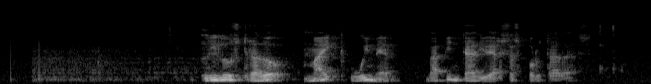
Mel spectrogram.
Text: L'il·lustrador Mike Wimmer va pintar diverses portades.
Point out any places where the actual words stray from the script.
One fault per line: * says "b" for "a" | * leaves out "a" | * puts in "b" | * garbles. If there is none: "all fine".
all fine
